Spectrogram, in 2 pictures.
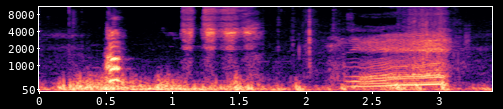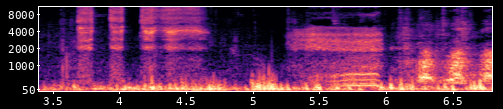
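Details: A Kangal dog giving short, rising whining yelps and a drawn-out whimper among rustling and handling noises, with a man's voice urging it on nearby.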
